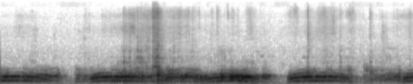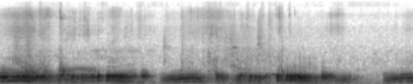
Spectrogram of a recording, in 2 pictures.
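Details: Repeated pigeon coos, each a rolling, arched hoot roughly a second long, several birds overlapping in steady succession.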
